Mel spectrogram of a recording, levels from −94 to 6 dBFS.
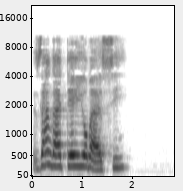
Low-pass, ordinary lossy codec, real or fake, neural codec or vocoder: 9.9 kHz; MP3, 48 kbps; real; none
